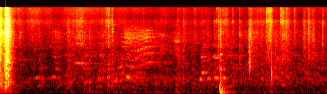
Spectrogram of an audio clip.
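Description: Kitchen handling noises: a loud clatter right at the start and a single sharp knock about four and a half seconds in, with a few light clicks after it, over faint distant voices.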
